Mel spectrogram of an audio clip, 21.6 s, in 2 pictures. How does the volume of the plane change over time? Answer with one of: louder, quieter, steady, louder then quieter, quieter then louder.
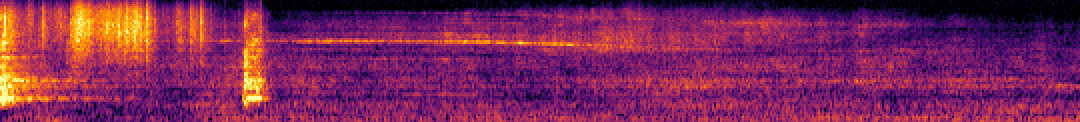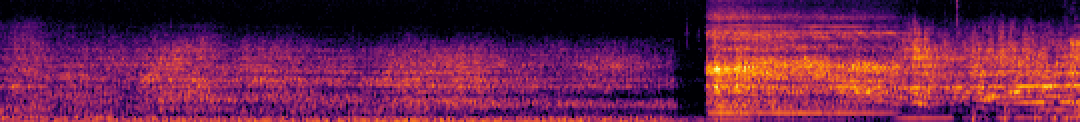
louder.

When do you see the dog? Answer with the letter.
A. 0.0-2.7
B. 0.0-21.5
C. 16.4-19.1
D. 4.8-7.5
A.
